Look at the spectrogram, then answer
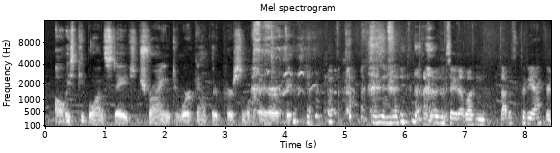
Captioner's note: laughter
